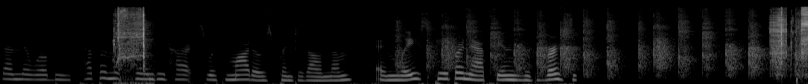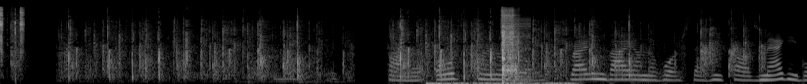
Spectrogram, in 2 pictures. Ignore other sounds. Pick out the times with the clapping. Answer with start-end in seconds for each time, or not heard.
4.0-15.8.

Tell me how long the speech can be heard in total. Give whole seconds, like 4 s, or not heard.
10 s.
